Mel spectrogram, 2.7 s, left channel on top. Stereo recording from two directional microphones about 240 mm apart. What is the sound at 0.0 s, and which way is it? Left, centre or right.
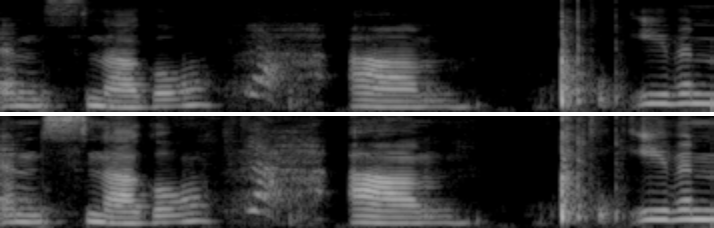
Speech, right.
